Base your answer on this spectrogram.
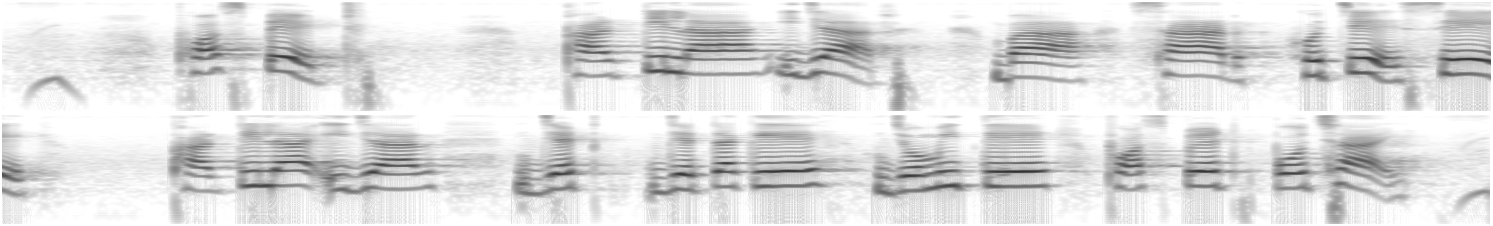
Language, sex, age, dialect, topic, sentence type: Bengali, female, 25-30, Jharkhandi, agriculture, statement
